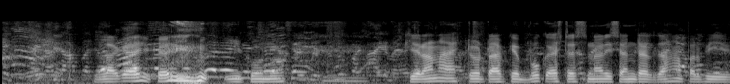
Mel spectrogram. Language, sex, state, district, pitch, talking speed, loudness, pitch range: Maithili, male, Bihar, Begusarai, 130 Hz, 115 wpm, -19 LUFS, 125-140 Hz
